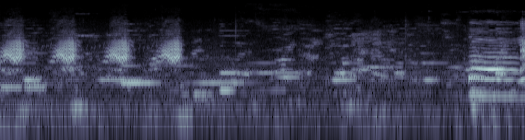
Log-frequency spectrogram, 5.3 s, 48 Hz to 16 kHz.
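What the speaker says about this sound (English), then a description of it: "there's a frog." A cartoonish frog croaks in a quick series of four bursts in the game Animals 360, followed by electronic game chimes and tones, fairly soft and alone.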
